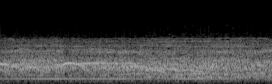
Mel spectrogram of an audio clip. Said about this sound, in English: The crowd is really into this game. The noise level's unbelievable in here.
